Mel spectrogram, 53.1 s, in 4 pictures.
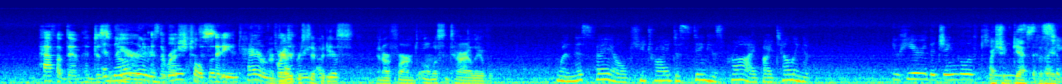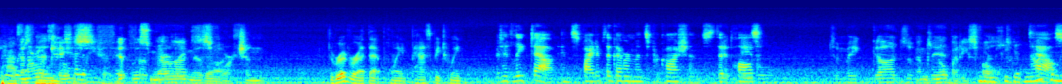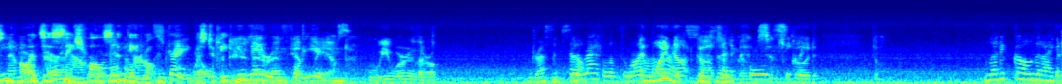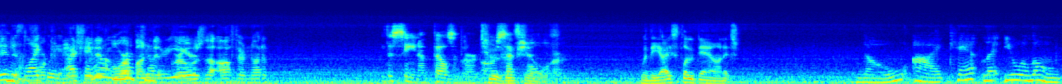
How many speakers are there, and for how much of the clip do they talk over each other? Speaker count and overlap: eight, about 40%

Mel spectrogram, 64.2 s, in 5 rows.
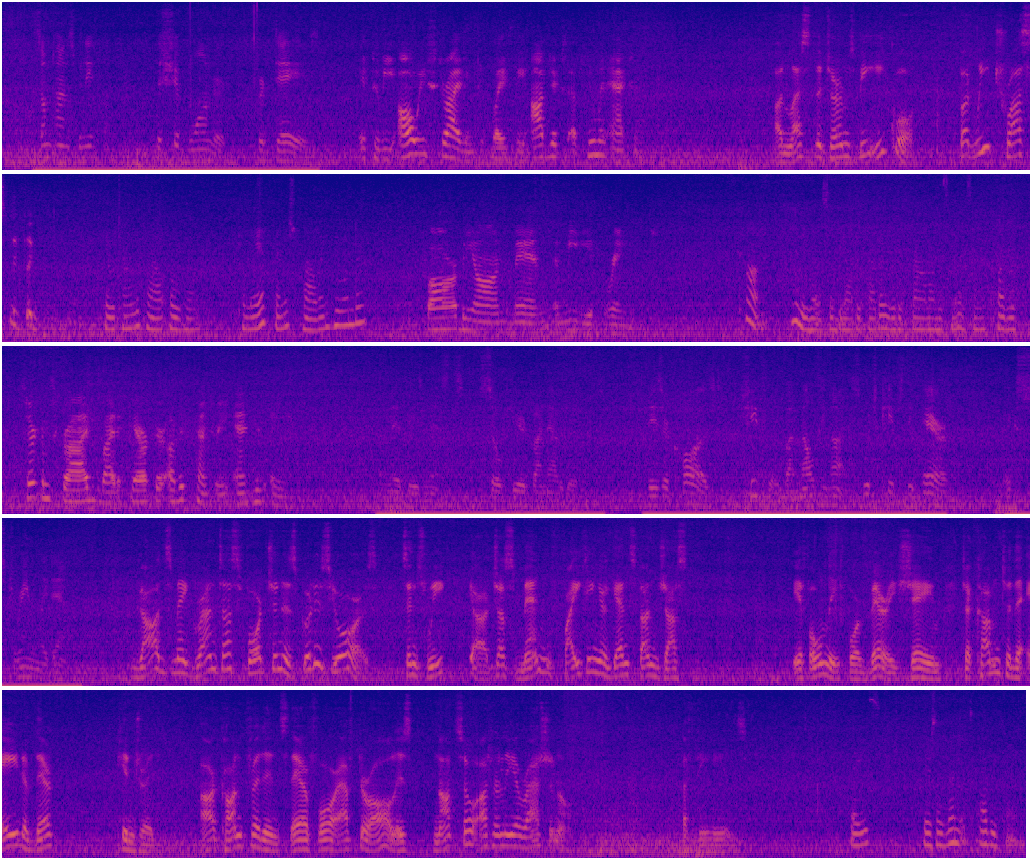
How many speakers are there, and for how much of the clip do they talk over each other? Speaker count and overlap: four, no overlap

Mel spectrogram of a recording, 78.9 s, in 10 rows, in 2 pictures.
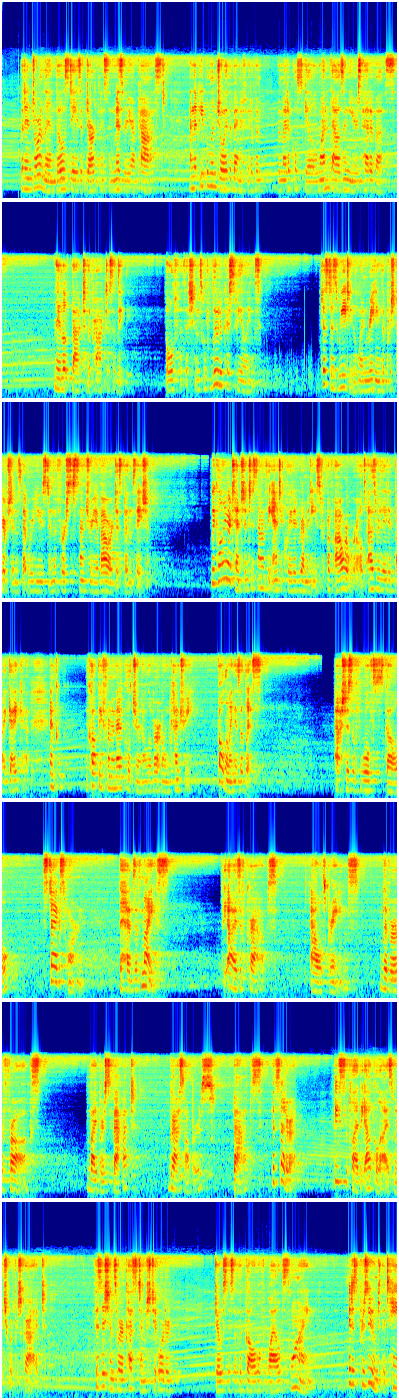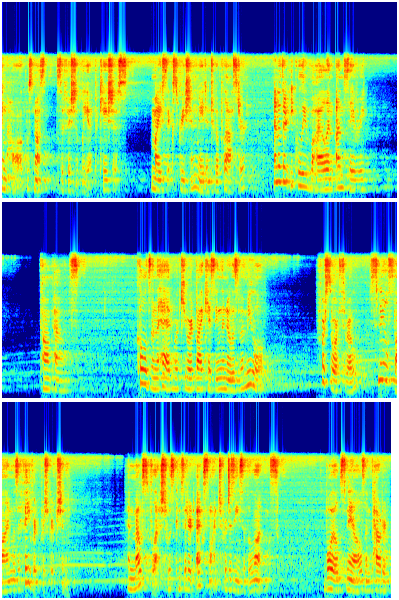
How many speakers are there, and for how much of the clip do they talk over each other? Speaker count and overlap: one, no overlap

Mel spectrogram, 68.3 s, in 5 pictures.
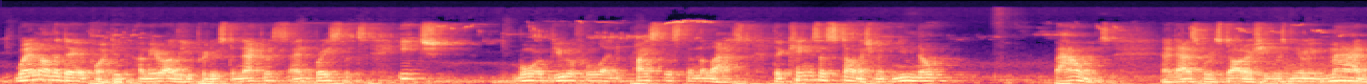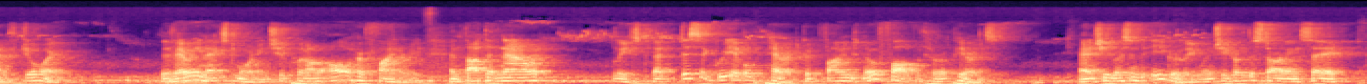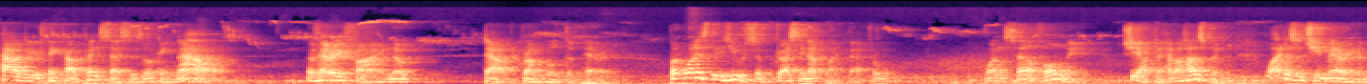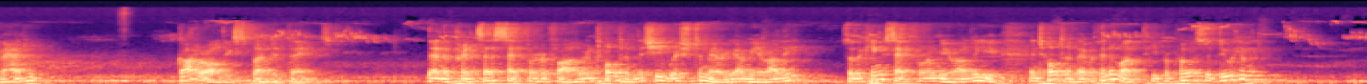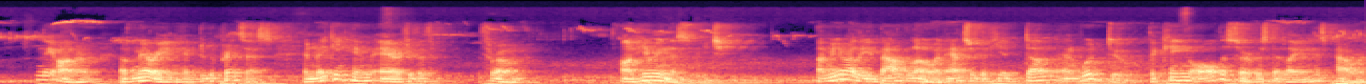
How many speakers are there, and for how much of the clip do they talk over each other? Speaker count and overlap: one, no overlap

